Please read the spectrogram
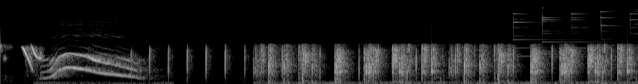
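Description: Cartoon sound effects: a springy boing whose pitch swoops up and then slides down over about a second and a half, then a few clicks and a fast, dense clatter. High twinkling chimes come in about five seconds in.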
